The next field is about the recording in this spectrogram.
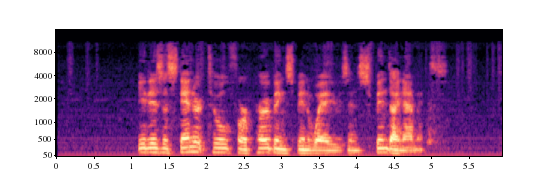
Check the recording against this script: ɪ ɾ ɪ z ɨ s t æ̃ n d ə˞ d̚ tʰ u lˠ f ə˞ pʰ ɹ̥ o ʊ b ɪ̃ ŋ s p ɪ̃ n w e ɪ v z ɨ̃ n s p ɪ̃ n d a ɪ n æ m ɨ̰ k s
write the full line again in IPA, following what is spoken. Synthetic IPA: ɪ ɾ ɪ z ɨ s t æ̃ n d ə˞ d̚ tʰ u lˠ f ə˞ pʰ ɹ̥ o ʊ b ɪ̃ ŋ s p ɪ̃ n w e ɪ v z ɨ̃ n s p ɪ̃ n d a ɪ n æ m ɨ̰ k s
